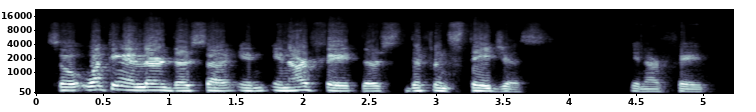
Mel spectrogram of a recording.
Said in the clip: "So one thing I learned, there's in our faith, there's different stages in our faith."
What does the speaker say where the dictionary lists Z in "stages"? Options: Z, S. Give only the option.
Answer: S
